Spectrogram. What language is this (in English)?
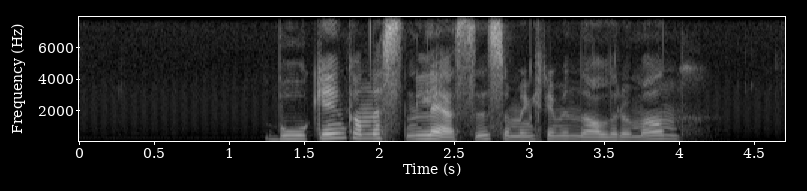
Norwegian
